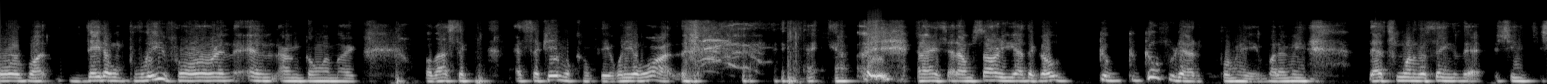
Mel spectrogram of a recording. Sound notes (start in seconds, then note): 6.8 laughs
